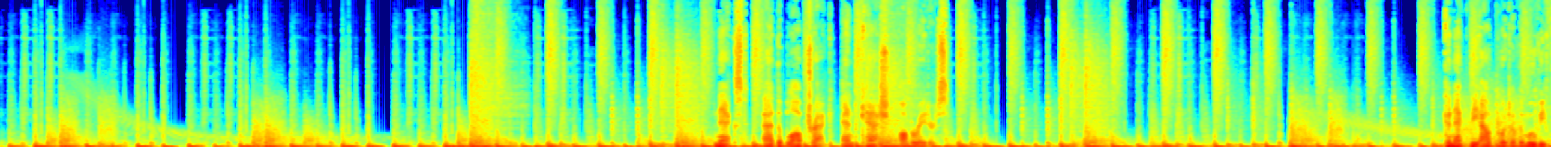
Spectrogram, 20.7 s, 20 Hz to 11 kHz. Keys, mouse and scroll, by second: 0.0-1.9 typing, 3.4-6.0 typing, 5.0 Left, 6.3 Return, 6.6 Left, 7.4-8.0 scroll, 8.5 BackSpace, 9.0 Return, 9.6 scroll, 10.0 right click, 11.4-13.0 typing, 13.4 click, 15.9 click.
